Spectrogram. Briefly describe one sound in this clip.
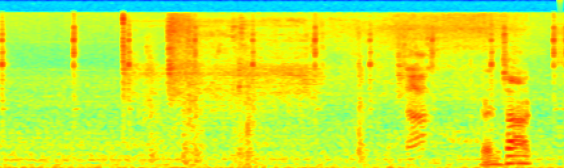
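Bus doors open with a pneumatic hiss.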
